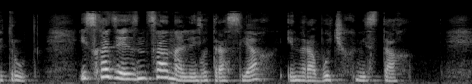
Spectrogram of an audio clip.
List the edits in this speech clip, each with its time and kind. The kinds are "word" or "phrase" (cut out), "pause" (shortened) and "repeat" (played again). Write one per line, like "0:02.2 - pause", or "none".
0:02.0 - phrase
